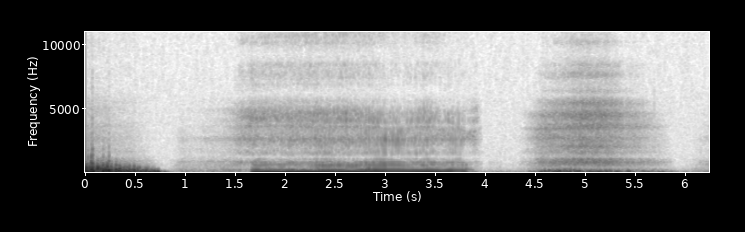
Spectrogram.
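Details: Dakota, a pet dog, asleep beside his owner and snoring very loudly: a deep rumbling inhaled snore lasting about two seconds, framed by noisy, breathy exhales.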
